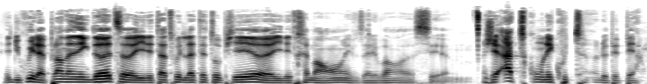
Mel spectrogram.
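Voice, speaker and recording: A man's voice: on the low side, steady tone, fast. A man co-hosting a casual chat podcast, talking in a loose, rambling way with many fillers and restarts. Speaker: podcast co-host.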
